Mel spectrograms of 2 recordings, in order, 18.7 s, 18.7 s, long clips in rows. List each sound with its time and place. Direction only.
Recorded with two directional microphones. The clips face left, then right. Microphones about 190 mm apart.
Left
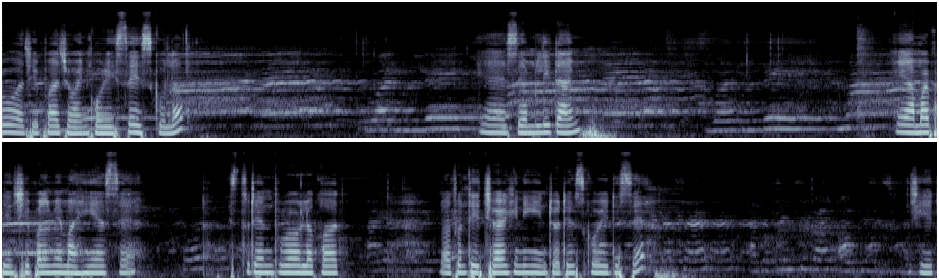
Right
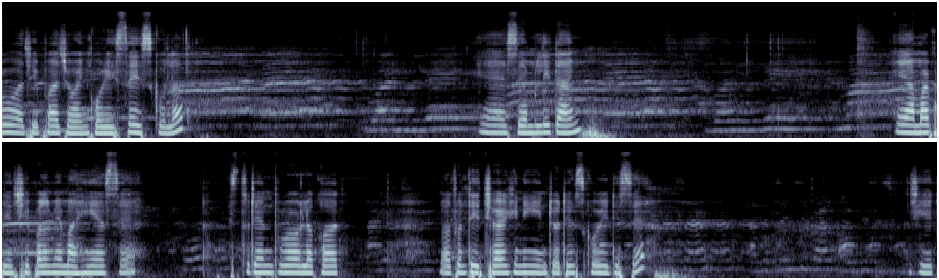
0.0 s speech: 55° right (ahead or behind)
4.7 s speech: 60° right (ahead or behind)
8.9 s speech: 55° right (ahead or behind)
18.4 s speech: 55° right (ahead or behind)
